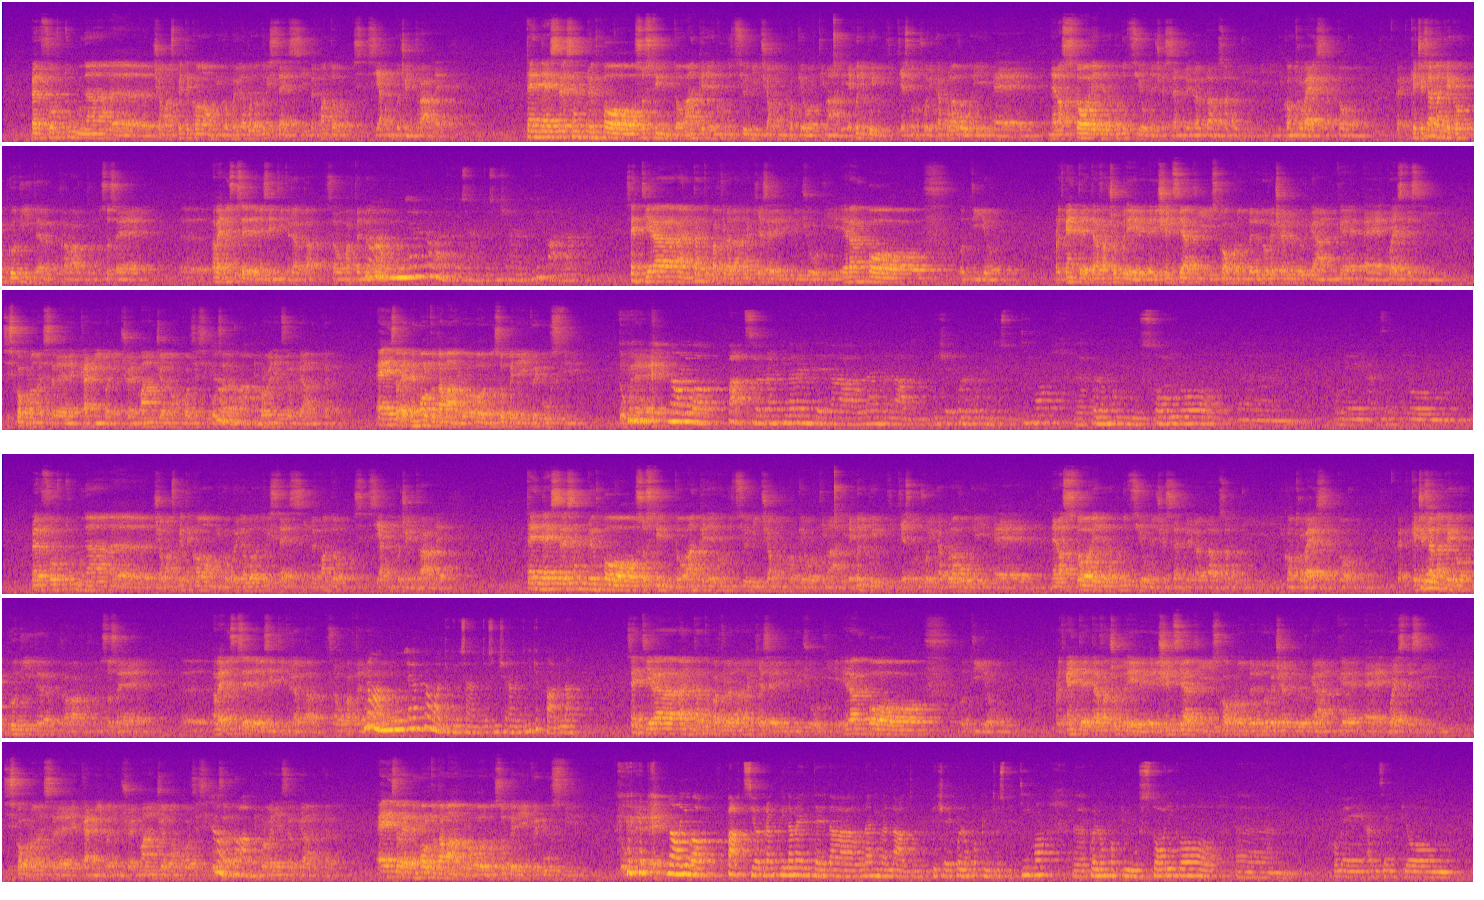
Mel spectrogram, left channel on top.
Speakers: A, on the left; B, on the right.
A: per fortuna, eh, diciamo, l'aspetto economico per i lavoratori stessi, per quanto si- sia comunque centrale, tende a essere sempre un po' sostenuto, anche nelle condizioni, diciamo, non proprio ottimali. E quindi poi ti, ti escono fuori i capolavori e nella storia della produzione c'è sempre in realtà un sacco di, di di controversie attorno. Que- Che c'è
B: Vero.
A: stato anche con God Eater, tra l'altro. Non so se... eh, vabbè, non so se l'hai mai sentito in realtà, stavo partendo
B: No,
A: a ruota.
B: mhmm, è la prima volta che lo sento sinceramente. Di che parla?
A: Senti, era... ah, intanto partiva da una vecchia serie di videogiochi, era un po'... Oddio, praticamente te la faccio breve, degli scienziati scoprono delle nuove cellule organiche e queste si, si scoprono essere cannibali, cioè mangiano qualsiasi cosa
B: Oh, wow.
A: di provenienza organica. E, insomma, è, è molto tamarro, oh, non so bene i tuoi gusti, dove...
B: <laughs> No, io spazio tranquillamente da un anime all'altro. Mi può piacere quello un po' più introspettivo, uhm, quello un po' più storico, uhm, come ad esempio, mhmm,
